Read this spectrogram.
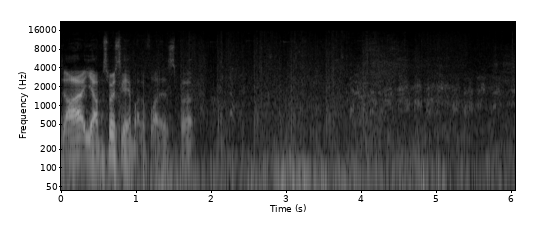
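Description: A shotgun fires in sharp blasts.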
